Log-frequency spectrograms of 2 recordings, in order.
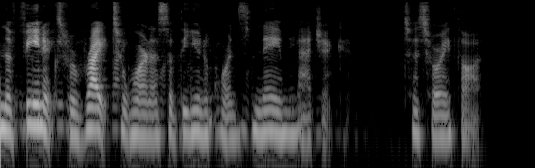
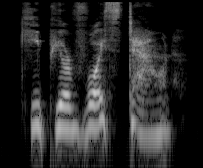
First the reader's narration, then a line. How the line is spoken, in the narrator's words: Ishikawa hissed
